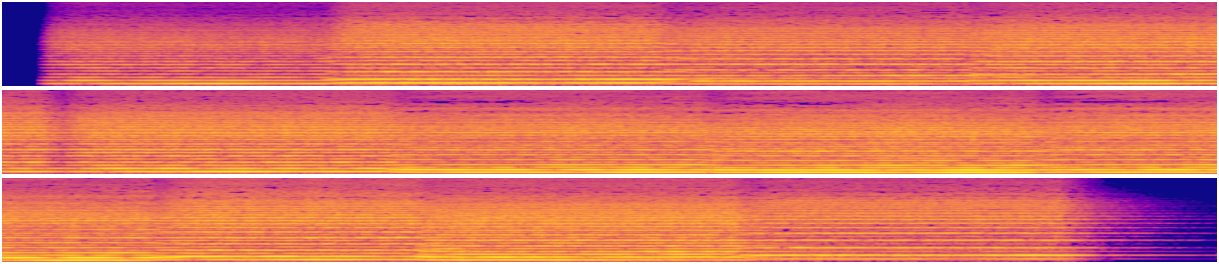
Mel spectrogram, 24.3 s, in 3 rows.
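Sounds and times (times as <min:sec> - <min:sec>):
strings: 0:00.3 - 0:24.0.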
